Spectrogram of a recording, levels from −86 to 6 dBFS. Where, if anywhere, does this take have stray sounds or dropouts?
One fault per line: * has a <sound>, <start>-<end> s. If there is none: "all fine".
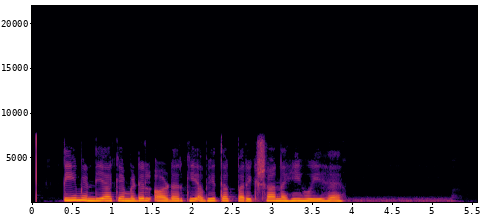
all fine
